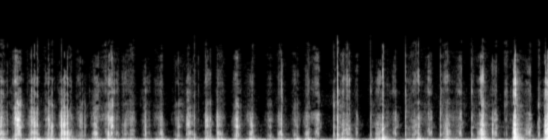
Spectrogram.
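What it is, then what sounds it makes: Scratch-off cardboard puzzle being scraped. A stylus held in the fingertips scratches the black coating off a flat, thin coated-cardboard scratch-off jigsaw puzzle. Quick, dense scratching strokes run almost without a break, each a bright, papery rasp over a steady low rumble. The coating flakes away in short bursts, with brief quieter gaps near the end.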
